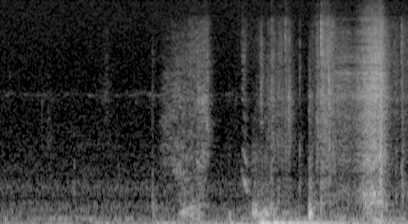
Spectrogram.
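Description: A blade slits plastic wrap.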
